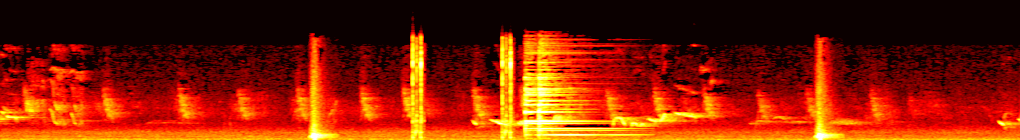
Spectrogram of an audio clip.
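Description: Small birds chirping over and over, with a few sharp knocks. About six and a half seconds in there is a click and a ringing bell-like ding that fades away: a subscribe-button notification sound effect.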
